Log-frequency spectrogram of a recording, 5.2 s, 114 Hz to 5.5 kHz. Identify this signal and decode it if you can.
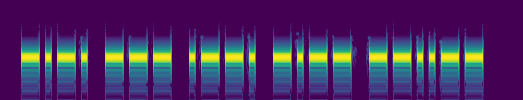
Morse code, heard as a keyed tone, about 20 wpm, 600 Hz. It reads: COPY,
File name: cw-books / winnie-the-pooh / winnie-20wpm-page-0117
